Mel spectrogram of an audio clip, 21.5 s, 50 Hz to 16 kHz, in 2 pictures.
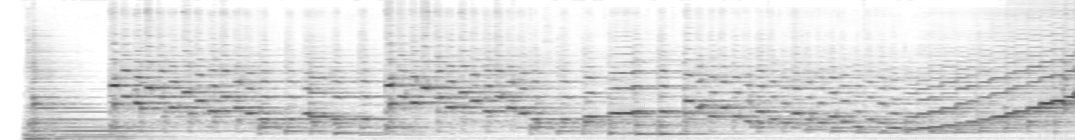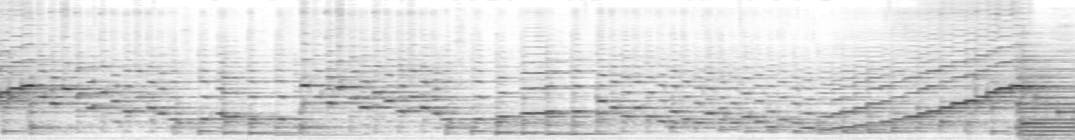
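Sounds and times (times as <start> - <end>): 
strings: 0.2 - 21.4
flute: 0.3 - 21.4
piano: 0.3 - 21.4.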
